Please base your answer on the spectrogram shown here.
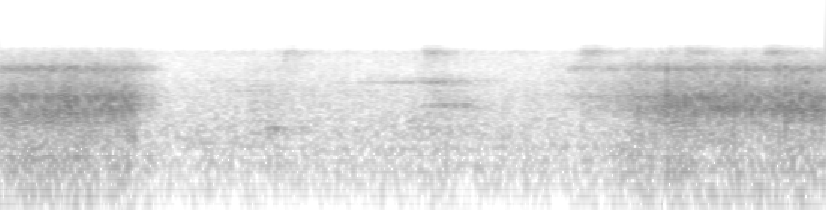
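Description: Two loud, rasping snores separated by a few seconds of quiet breathing. Ordinary snoring.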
